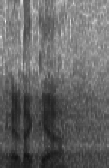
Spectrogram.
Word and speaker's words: ഇടയ്ക്ക: അടയ്ക്കയല്ല, എടയ്ക്ക. എടയ്ക്ക, ഡക്ക എന്ന് പറയുന്ന സംസ്കൃത പദമാണ് ഇടയ്ക്ക എന്നായിട്ട് ഉച്ചാരണം മാറിയത്.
